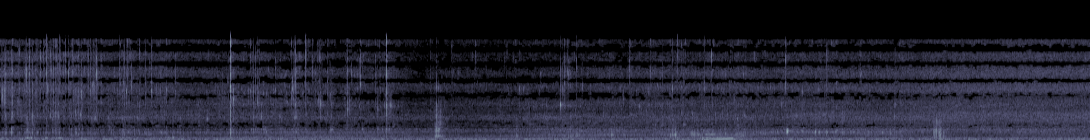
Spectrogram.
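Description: Carbonated energy drink poured in a steady stream from a can over ice into a glass, fizzing as foam builds. Scattered sharp clicks sound through the pour.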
